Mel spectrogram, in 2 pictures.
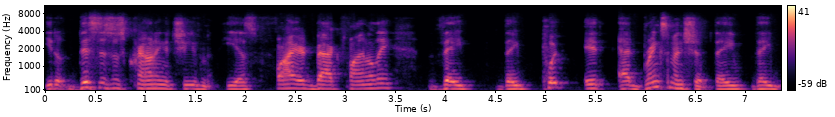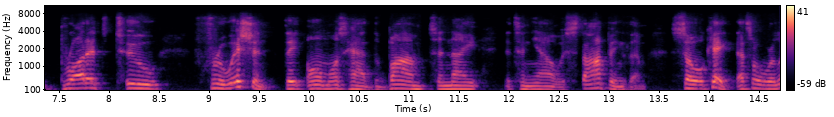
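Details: Adult male speaker; Normal speech.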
